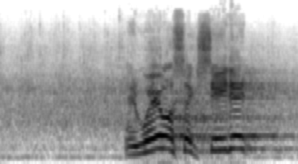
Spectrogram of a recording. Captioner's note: applause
